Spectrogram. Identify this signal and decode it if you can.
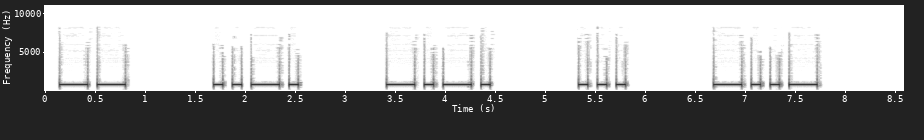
Morse code, heard as a keyed tone, about 13 wpm, spaced as for 7 wpm, 800 Hz. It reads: MFCSX
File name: LEZIONI / 7 GF9Z / 7 GF ws 12wpm 3140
